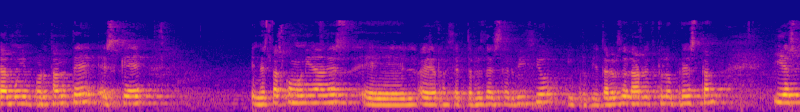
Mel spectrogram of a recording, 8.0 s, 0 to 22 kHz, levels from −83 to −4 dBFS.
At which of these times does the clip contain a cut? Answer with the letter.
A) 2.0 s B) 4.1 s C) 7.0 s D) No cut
B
